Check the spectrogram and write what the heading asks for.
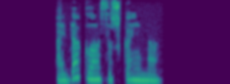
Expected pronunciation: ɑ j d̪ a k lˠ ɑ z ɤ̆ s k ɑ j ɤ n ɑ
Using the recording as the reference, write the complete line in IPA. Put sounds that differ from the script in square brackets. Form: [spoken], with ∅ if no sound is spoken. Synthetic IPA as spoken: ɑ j d̪ [ɑ] k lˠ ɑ [s] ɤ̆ [ʃ] k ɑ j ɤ n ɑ

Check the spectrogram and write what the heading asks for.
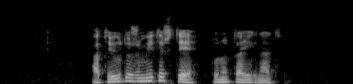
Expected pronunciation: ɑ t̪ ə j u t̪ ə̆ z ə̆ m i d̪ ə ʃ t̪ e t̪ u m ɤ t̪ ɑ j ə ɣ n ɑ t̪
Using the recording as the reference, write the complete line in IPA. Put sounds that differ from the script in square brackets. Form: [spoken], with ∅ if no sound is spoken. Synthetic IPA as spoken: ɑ t̪ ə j u [d̪] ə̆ [ʒ] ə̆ m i [t̪] ə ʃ t̪ e t̪ u [n] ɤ t̪ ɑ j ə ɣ n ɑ t̪

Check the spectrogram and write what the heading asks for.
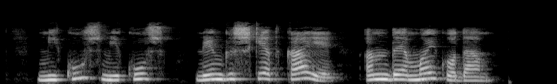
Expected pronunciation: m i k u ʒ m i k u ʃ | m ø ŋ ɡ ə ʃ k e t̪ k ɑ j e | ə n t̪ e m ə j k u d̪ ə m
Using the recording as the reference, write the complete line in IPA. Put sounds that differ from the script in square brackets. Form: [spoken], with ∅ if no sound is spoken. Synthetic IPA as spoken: m i k u [ʃ] m i k u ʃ | m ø ŋ ɡ ə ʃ k e t̪ k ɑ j e | ə n [d̪] e m ə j k [o] d̪ [ɑ] m

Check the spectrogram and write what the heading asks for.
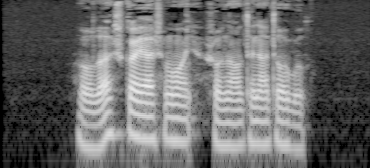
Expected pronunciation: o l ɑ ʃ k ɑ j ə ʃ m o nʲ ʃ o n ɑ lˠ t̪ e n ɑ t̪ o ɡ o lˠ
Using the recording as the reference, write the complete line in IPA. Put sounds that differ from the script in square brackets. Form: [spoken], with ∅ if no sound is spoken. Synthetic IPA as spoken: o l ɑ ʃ k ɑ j [ɑ] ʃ m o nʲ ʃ o n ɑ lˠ t̪ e n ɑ t̪ o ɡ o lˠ

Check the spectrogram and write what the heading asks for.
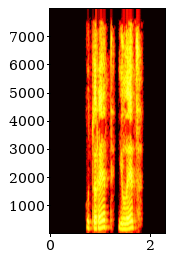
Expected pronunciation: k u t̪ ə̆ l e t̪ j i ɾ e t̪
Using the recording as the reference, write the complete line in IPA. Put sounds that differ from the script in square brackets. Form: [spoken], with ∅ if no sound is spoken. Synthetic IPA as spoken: k u t̪ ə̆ [ɾ] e t̪ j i [l] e t̪

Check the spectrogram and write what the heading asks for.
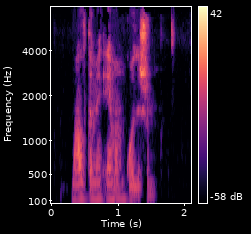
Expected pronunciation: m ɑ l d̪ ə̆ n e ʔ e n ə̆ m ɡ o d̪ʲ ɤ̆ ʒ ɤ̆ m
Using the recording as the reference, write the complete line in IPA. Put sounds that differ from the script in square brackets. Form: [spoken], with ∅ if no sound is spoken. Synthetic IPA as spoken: m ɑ l [t̪] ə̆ [m] e ʔ e [m] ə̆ m [k] o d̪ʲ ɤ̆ [ʃ] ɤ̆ m

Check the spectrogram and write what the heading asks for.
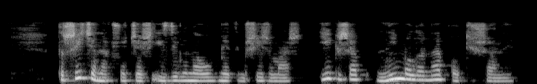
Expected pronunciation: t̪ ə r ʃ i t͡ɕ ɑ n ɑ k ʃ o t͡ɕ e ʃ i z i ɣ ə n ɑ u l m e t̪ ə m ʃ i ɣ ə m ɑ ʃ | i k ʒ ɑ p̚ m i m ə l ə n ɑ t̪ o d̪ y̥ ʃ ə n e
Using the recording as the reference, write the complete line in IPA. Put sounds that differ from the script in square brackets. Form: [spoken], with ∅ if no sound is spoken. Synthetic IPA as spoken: t̪ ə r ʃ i t͡ɕ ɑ n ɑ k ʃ o t͡ɕ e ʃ i z i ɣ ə n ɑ u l m e t̪ ə m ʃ i [ʒ] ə m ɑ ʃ | i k ʒ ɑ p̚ [n] i m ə l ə n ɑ t̪ o [t̪] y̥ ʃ [ɑ] n e

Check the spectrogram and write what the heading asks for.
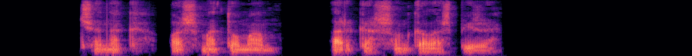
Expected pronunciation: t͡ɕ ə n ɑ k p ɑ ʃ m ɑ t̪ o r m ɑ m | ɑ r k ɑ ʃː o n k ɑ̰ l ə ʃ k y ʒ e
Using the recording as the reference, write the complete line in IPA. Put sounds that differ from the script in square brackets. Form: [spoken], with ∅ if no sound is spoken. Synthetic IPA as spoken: t͡ɕ ə n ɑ k p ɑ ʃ m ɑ t̪ o [∅] m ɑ m | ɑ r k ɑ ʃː o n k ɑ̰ l [ɑ] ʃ [p] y ʒ e

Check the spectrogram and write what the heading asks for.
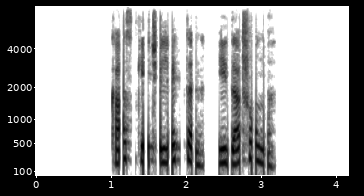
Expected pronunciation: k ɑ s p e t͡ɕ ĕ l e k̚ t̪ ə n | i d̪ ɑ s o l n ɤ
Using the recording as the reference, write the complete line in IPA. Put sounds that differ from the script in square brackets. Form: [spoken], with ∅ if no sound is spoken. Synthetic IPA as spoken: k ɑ s [k] e t͡ɕ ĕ l e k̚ t̪ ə n | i d̪ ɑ [ʃ] o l n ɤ

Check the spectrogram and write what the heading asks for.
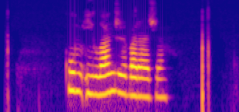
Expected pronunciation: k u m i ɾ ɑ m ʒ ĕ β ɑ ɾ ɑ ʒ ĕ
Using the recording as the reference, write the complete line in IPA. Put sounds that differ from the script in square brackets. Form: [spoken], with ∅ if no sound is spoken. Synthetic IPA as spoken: k u m i [l] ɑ [n] ʒ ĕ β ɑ ɾ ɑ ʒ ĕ

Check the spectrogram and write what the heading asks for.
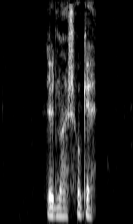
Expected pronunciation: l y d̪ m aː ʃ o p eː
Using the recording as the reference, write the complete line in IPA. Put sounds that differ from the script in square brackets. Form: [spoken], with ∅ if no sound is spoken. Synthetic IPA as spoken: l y d̪ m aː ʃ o [k] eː

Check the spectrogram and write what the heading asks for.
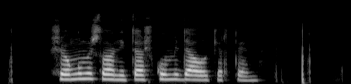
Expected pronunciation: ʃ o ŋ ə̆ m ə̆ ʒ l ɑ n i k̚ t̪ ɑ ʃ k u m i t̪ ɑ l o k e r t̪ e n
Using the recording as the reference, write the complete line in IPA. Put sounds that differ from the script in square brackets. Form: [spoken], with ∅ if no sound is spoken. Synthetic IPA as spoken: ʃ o ŋ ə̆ m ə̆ [ʃ] l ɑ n i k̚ t̪ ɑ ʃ k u m i [d̪] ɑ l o k e r t̪ e n

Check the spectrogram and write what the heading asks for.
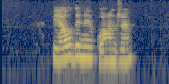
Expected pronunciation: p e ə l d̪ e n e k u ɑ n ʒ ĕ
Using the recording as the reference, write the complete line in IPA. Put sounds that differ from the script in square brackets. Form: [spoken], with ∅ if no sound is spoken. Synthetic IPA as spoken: p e [ɑ] l d̪ e n e k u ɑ n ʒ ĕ

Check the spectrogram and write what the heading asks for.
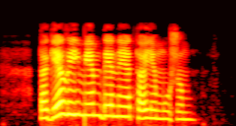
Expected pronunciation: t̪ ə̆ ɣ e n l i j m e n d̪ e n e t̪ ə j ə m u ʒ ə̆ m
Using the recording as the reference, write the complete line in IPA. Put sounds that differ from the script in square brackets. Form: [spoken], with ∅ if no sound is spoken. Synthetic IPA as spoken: t̪ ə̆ ɣ e [∅] l i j m e [m] d̪ e n e t̪ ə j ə m u ʒ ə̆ m

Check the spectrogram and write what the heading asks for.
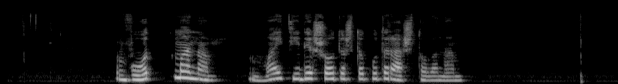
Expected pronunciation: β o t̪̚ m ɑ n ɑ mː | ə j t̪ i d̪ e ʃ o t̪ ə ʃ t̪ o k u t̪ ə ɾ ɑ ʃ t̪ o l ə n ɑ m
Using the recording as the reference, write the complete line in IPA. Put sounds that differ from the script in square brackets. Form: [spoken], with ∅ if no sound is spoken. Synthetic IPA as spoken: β o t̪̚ m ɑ n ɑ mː | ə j t̪ i d̪ e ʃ o t̪ ə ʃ t̪ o k u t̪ ə ɾ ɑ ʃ t̪ o l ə n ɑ m

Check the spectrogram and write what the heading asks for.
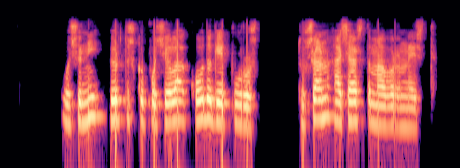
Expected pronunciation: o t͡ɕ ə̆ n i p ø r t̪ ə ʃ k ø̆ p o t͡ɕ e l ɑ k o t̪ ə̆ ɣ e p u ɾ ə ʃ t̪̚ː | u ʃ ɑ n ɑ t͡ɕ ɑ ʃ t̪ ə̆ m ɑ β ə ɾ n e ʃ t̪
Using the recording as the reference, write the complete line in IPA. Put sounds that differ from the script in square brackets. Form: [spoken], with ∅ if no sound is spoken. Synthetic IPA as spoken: o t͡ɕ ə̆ n i p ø r t̪ ə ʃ k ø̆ p o t͡ɕ e l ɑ k o [d̪] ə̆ ɣ e p u ɾ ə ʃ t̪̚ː | u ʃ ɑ n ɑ t͡ɕ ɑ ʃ t̪ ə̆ m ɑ β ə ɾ n e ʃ t̪

